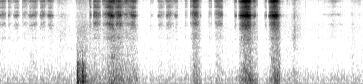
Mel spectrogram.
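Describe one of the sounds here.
A pen scratches across paper in short strokes.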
